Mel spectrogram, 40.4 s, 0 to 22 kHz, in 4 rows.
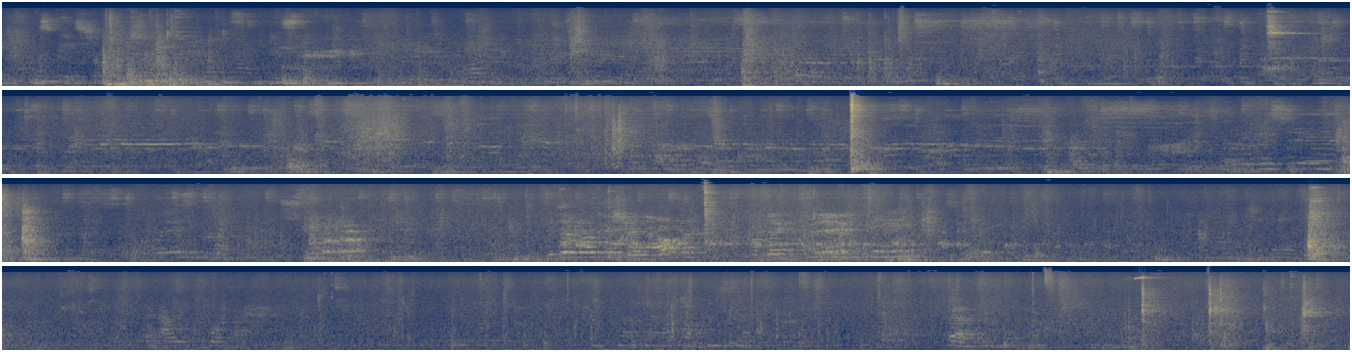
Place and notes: Seilbahnankunft Lauchernalp
Ankunft der Seilbahn auf der Lauchernalp.
Wiler (Lötschen), Schweiz, 8 July 2011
